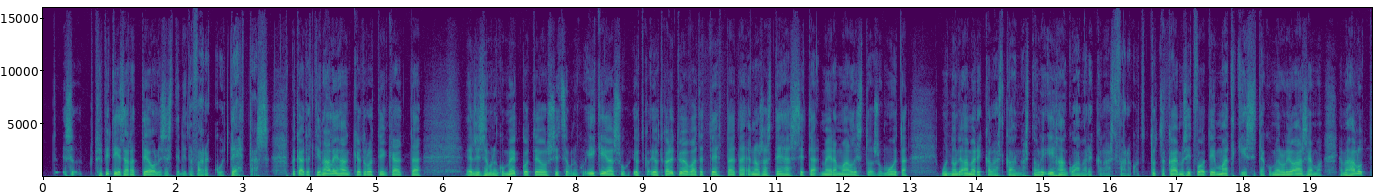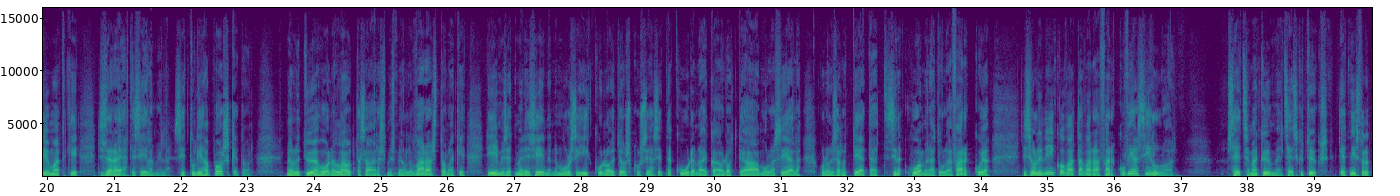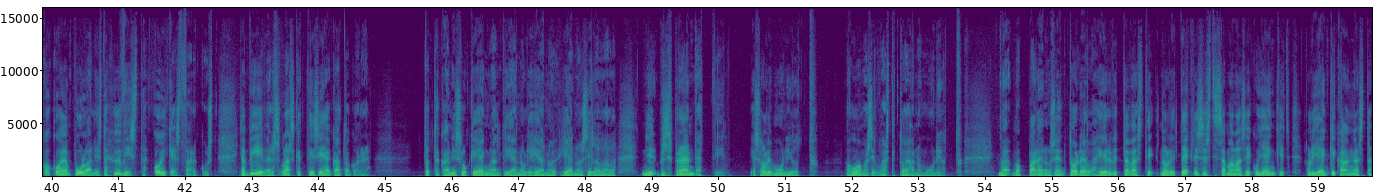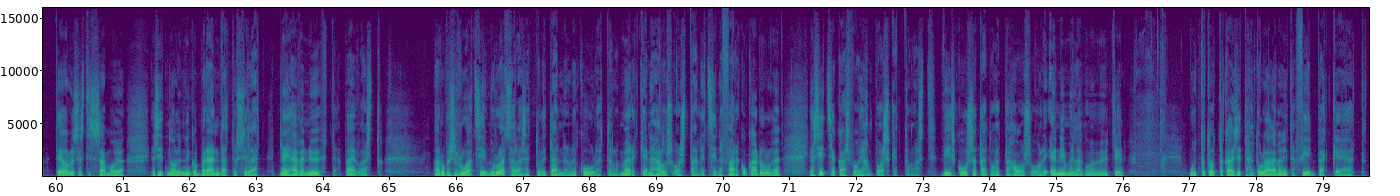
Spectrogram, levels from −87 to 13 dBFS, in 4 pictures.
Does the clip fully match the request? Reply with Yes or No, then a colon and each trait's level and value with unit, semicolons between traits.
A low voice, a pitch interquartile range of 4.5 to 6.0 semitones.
Yes: very low, 95 Hz; average, 5.0 semitones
